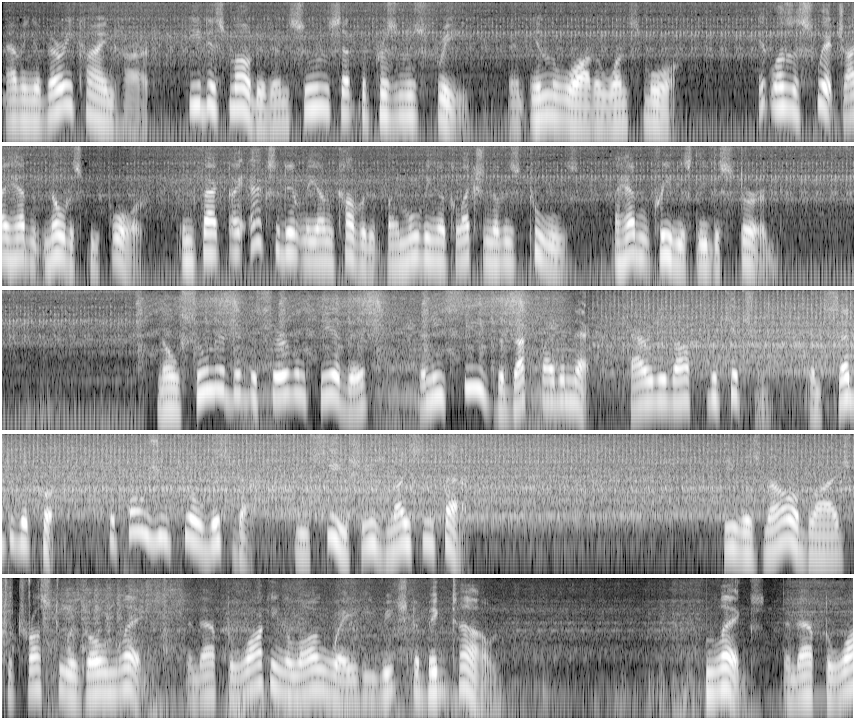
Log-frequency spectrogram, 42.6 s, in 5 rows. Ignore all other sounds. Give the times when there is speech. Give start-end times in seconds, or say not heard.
0.0-6.8, 7.5-16.2, 18.6-30.2, 32.8-39.1, 41.1-42.5.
